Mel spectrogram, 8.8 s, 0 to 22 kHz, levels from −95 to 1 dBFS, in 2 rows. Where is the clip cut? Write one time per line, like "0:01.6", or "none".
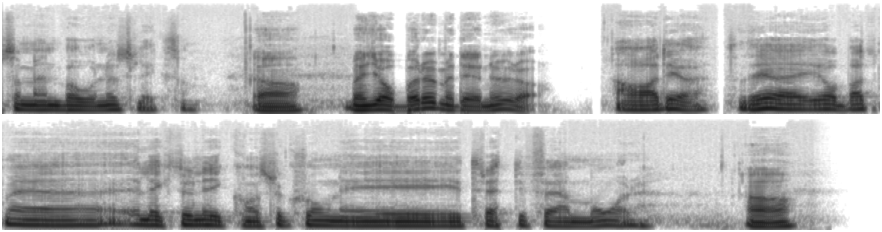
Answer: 0:03.6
